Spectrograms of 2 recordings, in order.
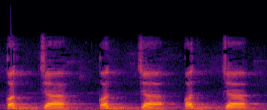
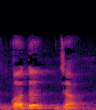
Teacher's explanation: پہلے دال میں قلقلے کا اہتمام کرنا چاہیے، لوٹتی ہوئی آواز لانے کا التزام کرنا چاہیے۔ یہ لوٹتی ہوئی آواز ہی ادغام و اظہار کے مابین تمیز کا سبب بنے گی۔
